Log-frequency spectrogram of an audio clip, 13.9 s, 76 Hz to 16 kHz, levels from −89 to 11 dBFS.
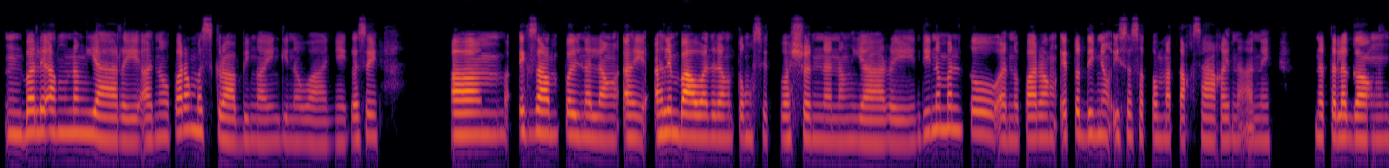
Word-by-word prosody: Hmm, 225 Hz, -1 st, -5 dB
bale 235 Hz, +1 st, +5 dB
ang 235 Hz, -1 st, +2 dB
nangyari 195 Hz, -5 st, 0 dB
ano, 195 Hz, +3 st, -5 dB
parang 240 Hz, +5 st, +1 dB
mas 245 Hz, -3 st, -3 dB
grabe 185 Hz, -2 st, -1 dB
nga 180 Hz, -1 st, -7 dB
yung 180 Hz, 0 st, -10 dB
ginawa 180 Hz, -2 st, -9 dB
niya, 180 Hz, +1 st, -10 dB
eh. -, -, -29 dB
Kasi, 195 Hz, +3 st, -2 dB, 0.8 s
um, 220 Hz, 0 st, +5 dB
example 230 Hz, -2 st, +3 dB
nalang 200 Hz, -2 st, -2 dB
ay 205 Hz, -2 st, +1 dB
halimbawa 215 Hz, -2 st, +7 dB
na 200 Hz, 0 st, -1 dB
lang -, -, -10 dB
'tong 200 Hz, 0 st, -7 dB
sitwasyon 195 Hz, -1 st, -3 dB
na 185 Hz, -, -1 dB
nangyari, 180 Hz, -1 st, -4 dB
hindi 225 Hz, +4 st, -3 dB
naman 265 Hz, 0 st, -1 dB
'to 230 Hz, -2 st, -1 dB
ano, 190 Hz, -1 st, -4 dB
parang 200 Hz, 0 st, +1 dB
'eto 215 Hz, +2 st, 0 dB
din 220 Hz, 0 st, -2 dB
yung -, -, -13 dB
isa 215 Hz, 0 st, -4 dB
sa 210 Hz, -, -5 dB
tumatak 195 Hz, -1 st, -4 dB
sa'kin 190 Hz, -1 st, -3 dB
na -, -, -9 dB
ano, 185 Hz, -, -10 dB
eh, -, -, -37 dB, 0.4 s
na -, -, 0 dB
talagang 195 Hz, -1 st, +2 dB
200 Hz, 180 wpm, -25 LUFS, 190-220 Hz, 0.8 s, halimbawa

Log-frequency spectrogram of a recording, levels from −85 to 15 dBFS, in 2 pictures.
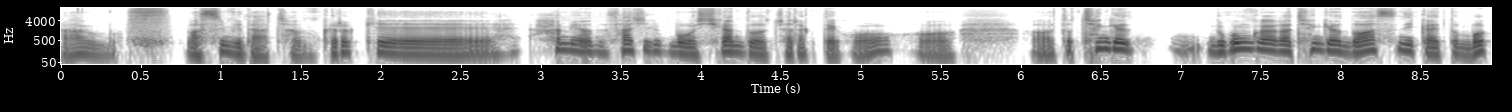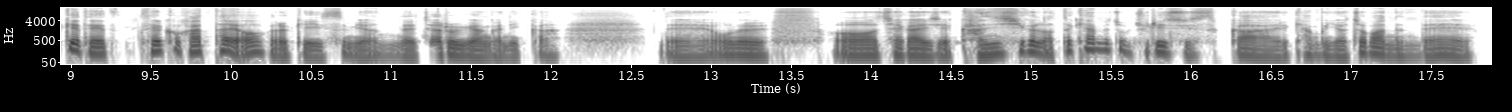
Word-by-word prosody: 아우 110 Hz, +1 st, -3 dB
뭐 100 Hz, -, -14 dB, 0.4 s
맞습니다 120 Hz, -, +1 dB
참. 95 Hz, -2 st, -8 dB
그렇게 115 Hz, -5 st, +1 dB
해 115 Hz, +4 st, -14 dB
하면 170 Hz, -7 st, 0 dB
사실 155 Hz, +2 st, -1 dB
뭐 130 Hz, -3 st, +2 dB
시간도 135 Hz, -1 st, +2 dB
절약되고 115 Hz, +6 st, -4 dB
어 -, -, -4 dB, 0.5 s
어 -, -, -2 dB
또 -, -, -4 dB
챙겨 200 Hz, -2 st, +4 dB, 0.5 s
누군가가 175 Hz, +2 st, +5 dB
챙겨 170 Hz, +2 st, +2 dB
놓았으니까 150 Hz, -, +3 dB
또 115 Hz, -, -3 dB
먹게 150 Hz, -, +5 dB
되 120 Hz, -6 st, +3 dB, 0.2 s
될 155 Hz, -1 st, +2 dB
것 -, -, -5 dB
같아요 145 Hz, -1 st, +3 dB
그렇게 95 Hz, -, -2 dB
있으면 90 Hz, +2 st, -5 dB
네 95 Hz, -1 st, -2 dB
저를 110 Hz, -1 st, 0 dB
위한 90 Hz, -2 st, +1 dB
거니까. 90 Hz, 0 st, -8 dB, 0.6 s
네. 90 Hz, +1 st, -5 dB
오늘 105 Hz, -1 st, 0 dB, 0.4 s
어 105 Hz, -2 st, +2 dB
제가 105 Hz, -1 st, +1 dB
이제 95 Hz, +1 st, -1 dB
"간식을 120 Hz, +7 st, +1 dB
어떻게 155 Hz, +4 st, -3 dB
하면 185 Hz, -1 st, -1 dB
좀 155 Hz, -, -5 dB
줄일 140 Hz, +1 st, -1 dB
수 125 Hz, -, -4 dB
있을까?" 100 Hz, -2 st, -4 dB
이렇게 95 Hz, +5 st, -9 dB
한번 105 Hz, -3 st, -6 dB
여쭤봤는데 100 Hz, -2 st, -2 dB
115 Hz, 320 characters per minute, -26 LUFS, 100-150 Hz, 0.6 s, 누군가가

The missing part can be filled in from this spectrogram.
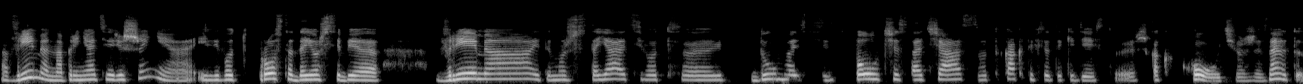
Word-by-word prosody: время 235 Hz, -, +3 dB
на 190 Hz, -1 st, +1 dB
принятие 220 Hz, +3 st, +1 dB
решения 225 Hz, -, 0 dB
или 205 Hz, 0 st, -1 dB
вот 215 Hz, 0 st, +2 dB, 0.2 s
просто 250 Hz, -2 st, +4 dB
даёшь 215 Hz, +2 st, +4 dB
себе 200 Hz, -3 st, +2 dB, 0.6 s
время, 250 Hz, +5 st, +4 dB
и -, -, -4 dB
ты 205 Hz, -1 st, -7 dB
можешь 205 Hz, -1 st, -4 dB
стоять 235 Hz, +2 st, -3 dB
вот, 215 Hz, 0 st, -5 dB, 0.2 s
э, 205 Hz, 0 st, -3 dB, 0.3 s
думать 225 Hz, +2 st, -2 dB, 0.2 s
сь 195 Hz, +1 st, -11 dB, 0.2 s
полчаса-час? 230 Hz, 0 st, +1 dB
Вот 205 Hz, 0 st, -10 dB
как 250 Hz, 0 st, -3 dB
ты 225 Hz, -, -10 dB
всё-таки 200 Hz, -1 st, -9 dB
действуешь, 185 Hz, +2 st, -8 dB
как 205 Hz, -1 st, -7 dB
коуч 165 Hz, -9 st, +2 dB
уже, 165 Hz, -1 st, -9 dB
знаю 235 Hz, +6 st, +2 dB
ты -, -, -6 dB
215 Hz, 135 wpm, -22 LUFS, 200-240 Hz, 0.6 s, просто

